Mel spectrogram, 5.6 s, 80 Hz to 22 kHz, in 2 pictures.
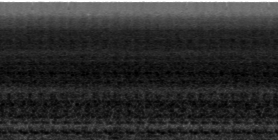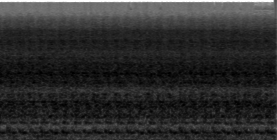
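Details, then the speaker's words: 2005 Ford F-350 6.0L diesel that died while driving: starter churns about three beats a second with no firing; ICP only about 103 psi against 1500 desired with IPR maxed, high-pressure oil pump suspected failed. "we're not getting much so that tells me my pump is probably died"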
